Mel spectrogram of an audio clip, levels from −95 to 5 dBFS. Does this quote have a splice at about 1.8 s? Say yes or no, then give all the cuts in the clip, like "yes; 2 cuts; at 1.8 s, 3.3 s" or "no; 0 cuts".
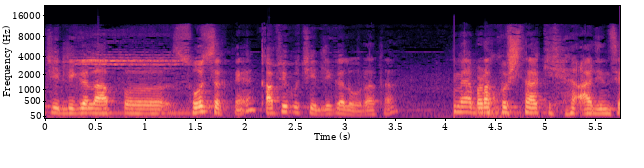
no; 1 cut; at 4.1 s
